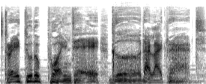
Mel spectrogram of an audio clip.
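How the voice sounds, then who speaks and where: Putting on a character voice, a man makes very wide pitch swings as faint music plays in the background. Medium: video game. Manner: polite, self-satisfied.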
